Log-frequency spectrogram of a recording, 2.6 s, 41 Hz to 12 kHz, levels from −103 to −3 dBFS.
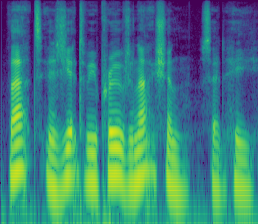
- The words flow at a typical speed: No, fast, 230 wpm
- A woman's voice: No, male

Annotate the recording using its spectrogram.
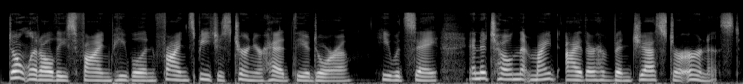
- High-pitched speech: Yes, high, 200 Hz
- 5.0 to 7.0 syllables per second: Yes, 5.1 syllables/s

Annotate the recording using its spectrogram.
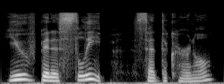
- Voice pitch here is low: No, medium, 180 Hz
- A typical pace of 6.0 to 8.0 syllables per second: No, 5.4 syllables/s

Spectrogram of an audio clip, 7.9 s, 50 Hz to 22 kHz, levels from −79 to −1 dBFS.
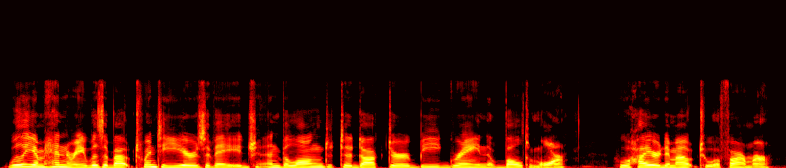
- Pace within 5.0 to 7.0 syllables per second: Yes, 5.1 syllables/s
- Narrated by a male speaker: No, female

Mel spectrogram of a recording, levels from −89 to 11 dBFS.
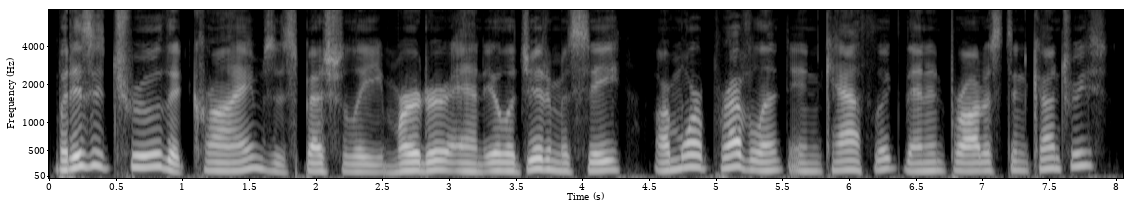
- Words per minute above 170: No, average, 140 wpm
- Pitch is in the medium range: Yes, medium, 160 Hz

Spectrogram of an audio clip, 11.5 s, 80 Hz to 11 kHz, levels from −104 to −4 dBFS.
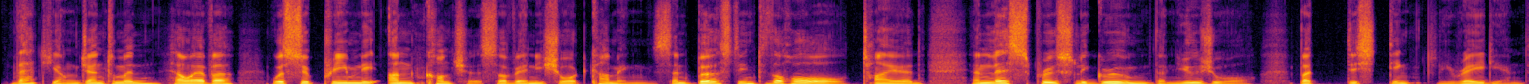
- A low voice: Yes, low, 130 Hz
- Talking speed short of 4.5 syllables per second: No, 4.6 syllables/s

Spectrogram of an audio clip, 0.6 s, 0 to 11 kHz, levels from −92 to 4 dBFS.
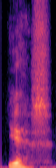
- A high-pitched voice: No, low, 135 Hz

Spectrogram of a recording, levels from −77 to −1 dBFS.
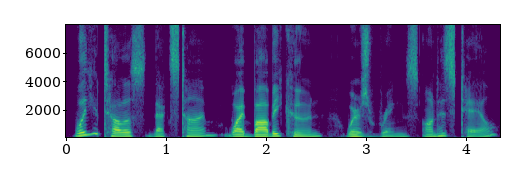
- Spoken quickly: No, average, 195 wpm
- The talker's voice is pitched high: No, medium, 140 Hz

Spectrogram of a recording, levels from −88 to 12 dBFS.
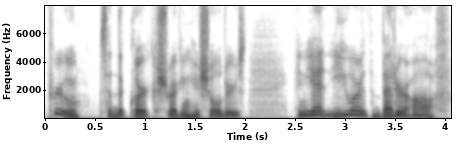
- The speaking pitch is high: Yes, high, 225 Hz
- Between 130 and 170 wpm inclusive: No, fast, 205 wpm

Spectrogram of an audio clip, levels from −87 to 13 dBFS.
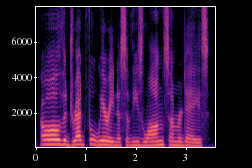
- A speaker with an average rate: Yes, average, 150 wpm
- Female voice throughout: Yes, female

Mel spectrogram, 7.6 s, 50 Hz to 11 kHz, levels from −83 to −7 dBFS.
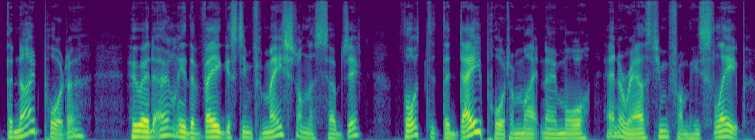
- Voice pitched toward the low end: Yes, low, 125 Hz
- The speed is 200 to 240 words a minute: Yes, fast, 205 wpm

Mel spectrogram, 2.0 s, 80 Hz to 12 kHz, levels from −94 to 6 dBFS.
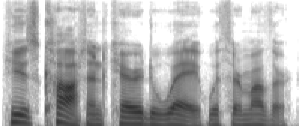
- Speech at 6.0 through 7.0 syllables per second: Yes, 6.5 syllables/s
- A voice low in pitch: Yes, low, 110 Hz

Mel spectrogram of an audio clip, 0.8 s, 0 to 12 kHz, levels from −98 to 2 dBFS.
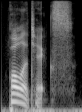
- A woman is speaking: Yes, female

